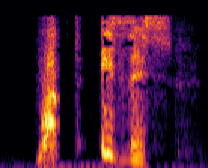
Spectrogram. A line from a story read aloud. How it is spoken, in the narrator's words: he cried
